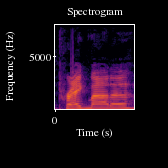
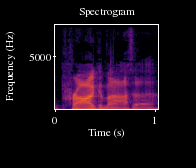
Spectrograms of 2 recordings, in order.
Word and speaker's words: Pragmata: Uh is it pronounced Pragmata or Pragamata? I've heard it pronounced both ways. I'm just going to say Pragmata.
